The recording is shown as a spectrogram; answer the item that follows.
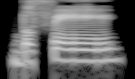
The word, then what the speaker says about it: buffet: Examples are ballet, buffet, crochet, all have the T's that are silent, okay?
